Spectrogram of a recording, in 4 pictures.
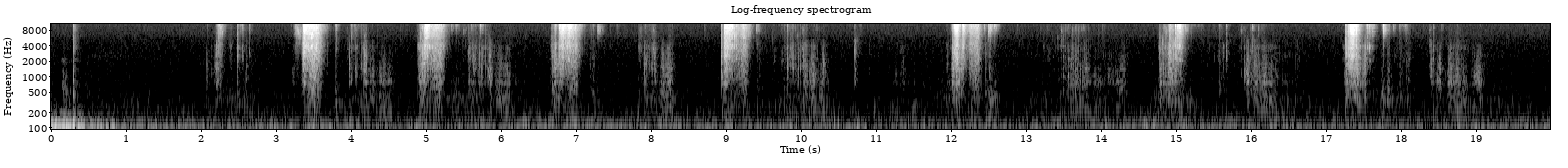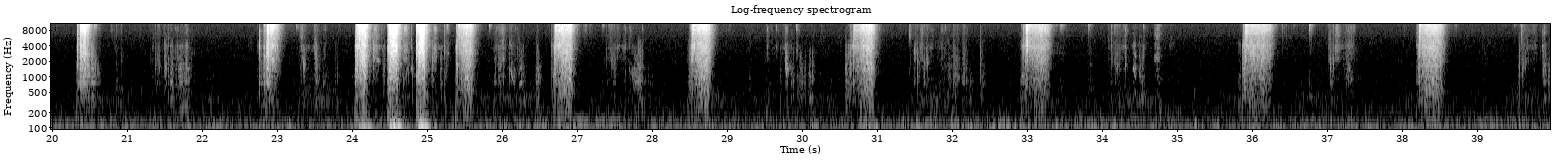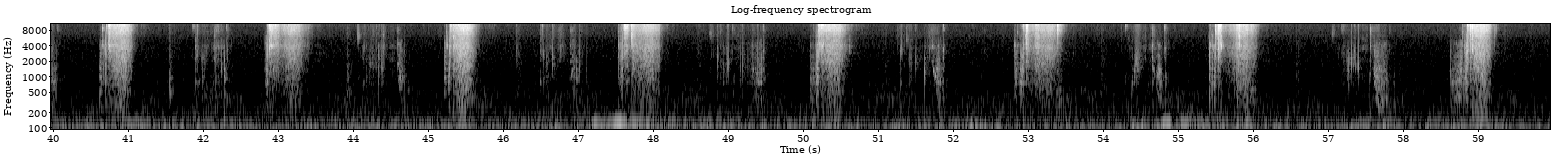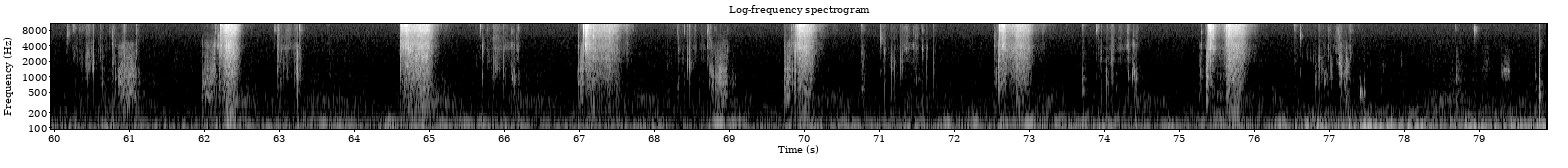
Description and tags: Simple plastic manual water sprayer, close, Zoom H4n
water, liquid, spray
